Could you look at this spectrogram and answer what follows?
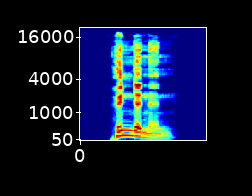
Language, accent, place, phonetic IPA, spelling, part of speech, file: German, Germany, Berlin, [ˈhʏndɪnən], Hündinnen, noun, De-Hündinnen.ogg
- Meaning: plural of Hündin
